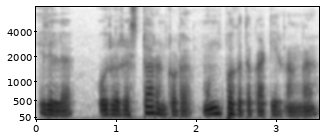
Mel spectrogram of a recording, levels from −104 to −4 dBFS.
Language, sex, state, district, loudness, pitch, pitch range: Tamil, male, Tamil Nadu, Nilgiris, -17 LUFS, 120 Hz, 110-130 Hz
